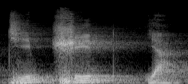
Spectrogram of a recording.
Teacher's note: jim syin ya itu hampir sama itu keluarnya lidah geraknya lidah itu hampir menyentuh langit-langit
